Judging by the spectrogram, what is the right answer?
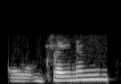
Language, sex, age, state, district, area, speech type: Bodo, male, 18-30, Assam, Chirang, urban, conversation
